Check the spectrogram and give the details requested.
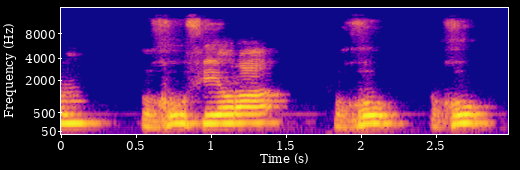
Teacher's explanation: غین کو تھوڑا خراش کے ساتھ ادا کرنا ہے، موٹا ادا کرنا ہے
